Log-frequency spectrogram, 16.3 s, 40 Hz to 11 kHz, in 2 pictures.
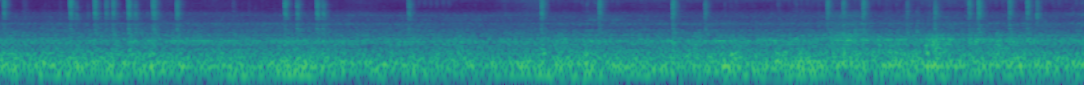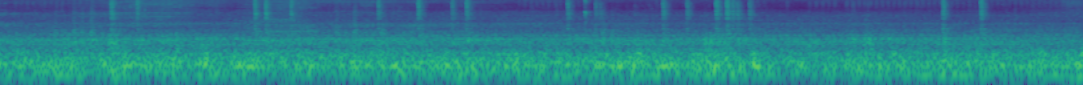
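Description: Cabin noise of an Avanti West Coast Class 390 Pendolino electric train running at speed: a steady low rumble of wheels on rail, with scattered light clicks.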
